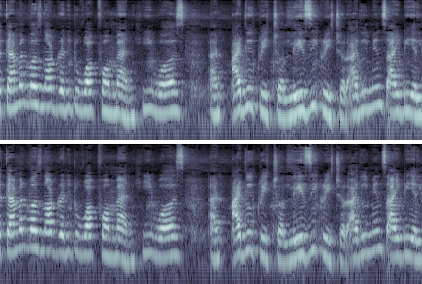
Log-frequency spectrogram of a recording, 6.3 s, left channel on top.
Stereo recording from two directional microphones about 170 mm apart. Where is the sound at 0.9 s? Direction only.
5° left (ahead or behind).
